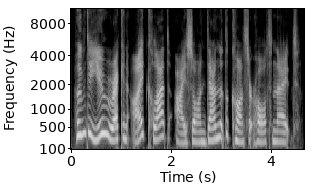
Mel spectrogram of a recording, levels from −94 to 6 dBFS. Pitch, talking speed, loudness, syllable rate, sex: 250 Hz, 180 wpm, -19 LUFS, 4.3 syllables/s, female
